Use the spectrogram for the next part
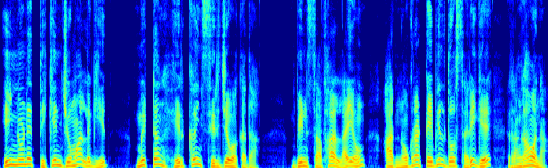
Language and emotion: Santali, disgusted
